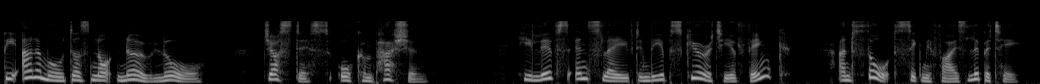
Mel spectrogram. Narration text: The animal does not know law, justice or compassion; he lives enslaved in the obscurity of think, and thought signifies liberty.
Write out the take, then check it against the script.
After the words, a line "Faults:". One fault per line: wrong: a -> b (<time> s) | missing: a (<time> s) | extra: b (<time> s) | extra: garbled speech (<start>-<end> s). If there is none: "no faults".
The animal does not know law, justice or compassion; he lives enslaved in the obscurity of think, and thought signifies liberty.
Faults:
no faults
